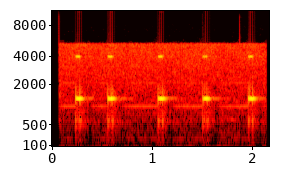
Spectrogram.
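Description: Five short electronic beeps at an uneven pace, all on the same pitch, over a faint steady tone.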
